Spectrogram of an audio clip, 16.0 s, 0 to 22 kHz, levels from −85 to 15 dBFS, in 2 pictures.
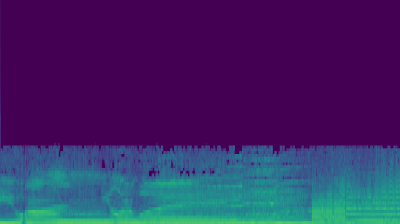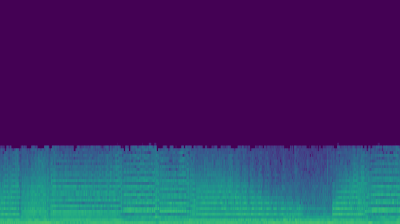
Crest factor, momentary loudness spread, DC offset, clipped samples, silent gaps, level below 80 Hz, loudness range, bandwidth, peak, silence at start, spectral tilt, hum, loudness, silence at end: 14 dB; 2 LU; 0.6%; under 0.1%; none; -28 dBFS; 1 LU; 8 kHz; -4 dBFS; 0 s; -6 dB/octave; none; -17 LUFS; 0 s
